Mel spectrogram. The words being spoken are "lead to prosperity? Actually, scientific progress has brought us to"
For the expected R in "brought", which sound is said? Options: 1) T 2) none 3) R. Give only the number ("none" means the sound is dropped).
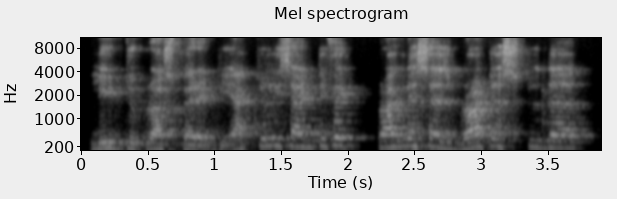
3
